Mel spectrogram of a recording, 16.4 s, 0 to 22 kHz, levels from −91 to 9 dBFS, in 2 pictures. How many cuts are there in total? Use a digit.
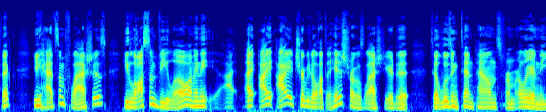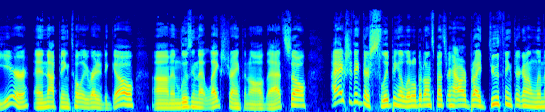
0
